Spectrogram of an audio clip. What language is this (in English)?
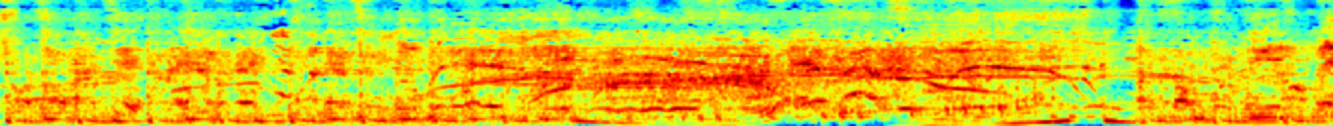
English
